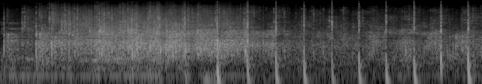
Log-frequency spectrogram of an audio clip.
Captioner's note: audience clapping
